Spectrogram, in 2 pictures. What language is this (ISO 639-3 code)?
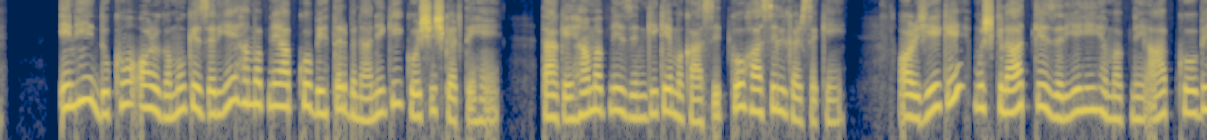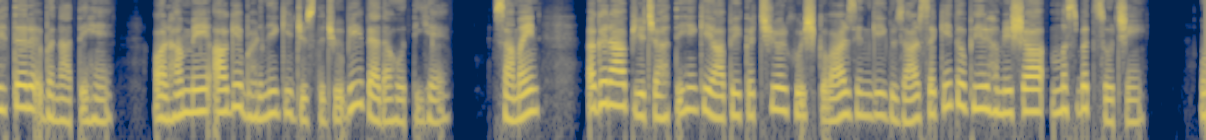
urd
